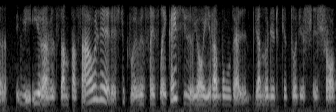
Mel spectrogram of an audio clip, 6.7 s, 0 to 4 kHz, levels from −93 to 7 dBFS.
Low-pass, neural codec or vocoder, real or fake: 3.6 kHz; codec, 16 kHz in and 24 kHz out, 2.2 kbps, FireRedTTS-2 codec; fake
